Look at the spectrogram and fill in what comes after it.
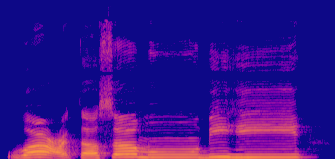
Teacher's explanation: आमनू बिल्लाहि वअतसमू बिही, या देखिए वअतसमू, यहाँ पे वाव मदा हो रहा है, वाव साकिन है, वाव साकिन से पहले पेश है तो हम यहाँ 2 या 3 हरकत के बराबर खींच के पढ़ेंगे। और आगे देखें बिही, हा के नीचे खड़ी ज़ेर है तो यहाँ भी 2 या 3 हरकत के बराबर खींच कर पढ़ा जाएगा।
